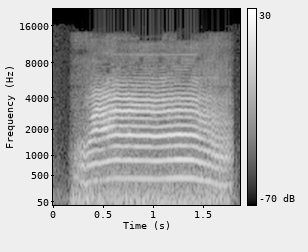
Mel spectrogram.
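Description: A single long, drawn-out cat meow, steady and tonal for well over a second before trailing off, heard clearly with nothing else around it.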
